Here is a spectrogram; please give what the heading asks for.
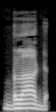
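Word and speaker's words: blood: বি L double O ডি কি হবে ব্লাড এখানে ডবল ও এর জন্য আকার সাউন্ড হচ্ছে একই রকমভাবে এফ এল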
